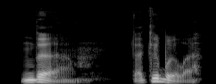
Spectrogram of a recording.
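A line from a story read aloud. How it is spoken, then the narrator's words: Mumbling. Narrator (Russian): промямлил я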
